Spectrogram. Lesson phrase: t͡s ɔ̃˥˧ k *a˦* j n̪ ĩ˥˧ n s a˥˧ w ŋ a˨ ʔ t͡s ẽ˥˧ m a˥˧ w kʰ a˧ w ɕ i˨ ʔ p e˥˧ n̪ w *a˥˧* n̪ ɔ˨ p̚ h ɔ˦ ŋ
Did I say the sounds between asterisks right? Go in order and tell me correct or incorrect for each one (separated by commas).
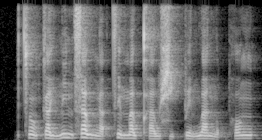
incorrect, incorrect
